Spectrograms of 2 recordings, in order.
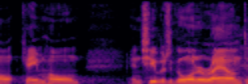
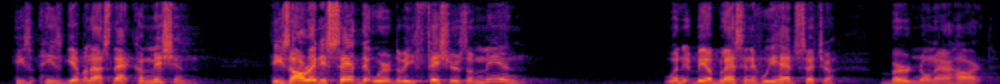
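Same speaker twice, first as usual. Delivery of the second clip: louder, lifted pulpit delivery of scripture; full-voiced preaching; 5 semitones higher, 6 dB louder than usual. Pastor proclaiming Jesus' commission to the church, fervent preaching.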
